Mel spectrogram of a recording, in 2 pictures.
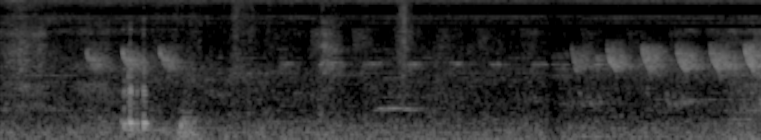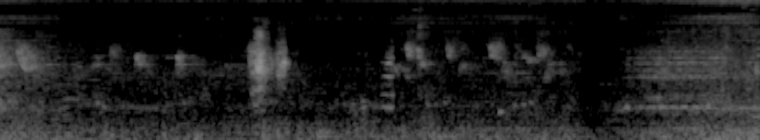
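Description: Quiet rural background with small birds chirping faintly: short high notes in quick runs, the longest run of six or seven notes about halfway through.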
